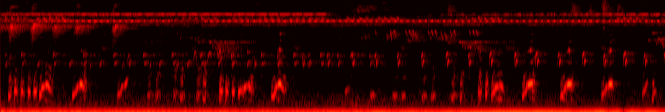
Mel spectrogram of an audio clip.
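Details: Lure recording of white-breasted waterhen used in trapping, a run of quick upward-sweeping notes in bursts with fainter chatter between them, all over a constant deep hum and a thin high tone.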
